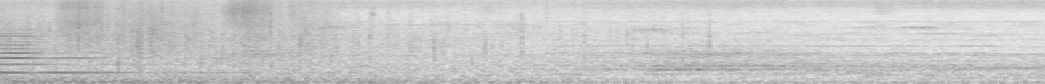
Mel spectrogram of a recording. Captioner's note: wind howls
